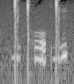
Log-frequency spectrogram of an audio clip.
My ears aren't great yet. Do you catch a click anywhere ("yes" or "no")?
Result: yes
